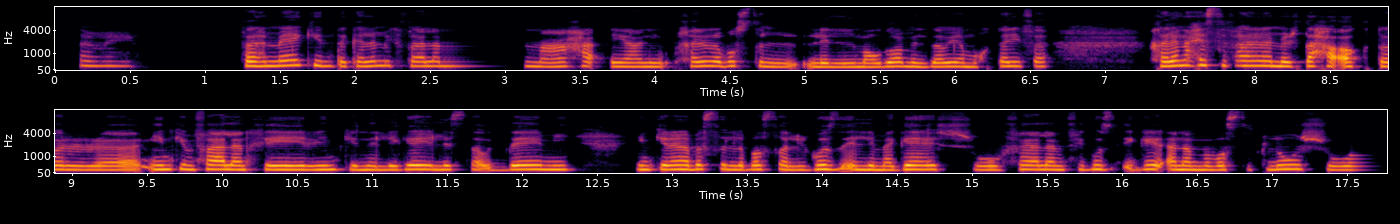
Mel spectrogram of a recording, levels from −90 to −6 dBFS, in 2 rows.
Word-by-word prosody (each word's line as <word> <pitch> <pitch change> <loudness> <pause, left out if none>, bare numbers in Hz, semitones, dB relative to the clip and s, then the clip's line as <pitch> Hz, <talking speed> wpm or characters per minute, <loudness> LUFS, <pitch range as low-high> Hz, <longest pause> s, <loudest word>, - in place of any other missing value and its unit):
تمام، 265 -1 -10 0.7
فاهماكِ. 280 +4 +2
أنتِ 260 -2 -2
كلامِك 260 +2 -3
فعلًا 255 -1 -4 0.4
معاه 240 -1 -3
حق 255 0 -7
يعني، 225 -1 0
خلّاني 260 +1 0
أبُصّ 260 0 -3
ل 220 -2 -3
للموضوع 215 +2 +1
من 225 -2 -1
زاوية 230 +1 +1
مختلفة، 250 +2 -4 0.7
خلّاني 270 +3 +3
أحس 305 0 -2
فعلًا 280 0 -1
إن - - +1
أنا 260 -1 +3
مرتاحة 250 0 +2
أكتر، 235 0 0 0.6
يمكن 240 0 +2
فعلًا 240 -1 +3
خير، 225 -1 +3
يمكن 225 -1 0
اللي 220 0 0
جاي 240 0 +4
لسه 230 +1 -2
قدّامي، 235 +2 +3 0.4
يمكن 235 +1 +2
أنا 245 0 +5
بس 245 +1 -2
اللي 230 -2 0
باصّة 235 +1 -1
للجزء 230 +3 +1
اللي 225 0 +3
ما 215 0 0
جاش، 240 - +1
وفعلًا 225 +2 -1
فيه 225 0 -10
جزء 245 +2 -2
جِه 245 +2 +1
أنا 230 -1 +3
ما 220 0 0
بصيتلوش 225 +3 -3
و 210 0 -3
235 Hz, 160 wpm, -24 LUFS, 225-255 Hz, 0.7 s, أنا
